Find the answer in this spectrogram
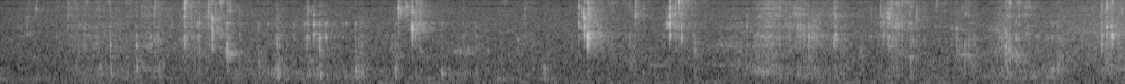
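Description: A person chewing a mouthful of firm, slightly underripe durian flesh: irregular mouth smacks and short sharp clicks.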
